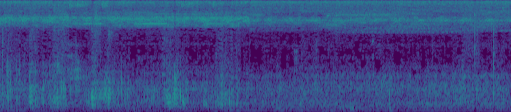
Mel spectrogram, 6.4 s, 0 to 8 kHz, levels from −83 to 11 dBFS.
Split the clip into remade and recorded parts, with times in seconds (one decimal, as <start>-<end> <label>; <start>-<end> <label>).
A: 0.0-0.4 remade; 0.4-2.8 recorded; 2.8-3.7 remade; 3.7-4.6 recorded; 4.6-6.4 remade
